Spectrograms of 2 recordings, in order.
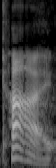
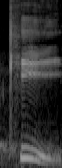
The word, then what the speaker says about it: chi: And the next letter would be the chi or the chi, depending on how you would pronounce that Greek letter. It looks like our X, but it has that k sound.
